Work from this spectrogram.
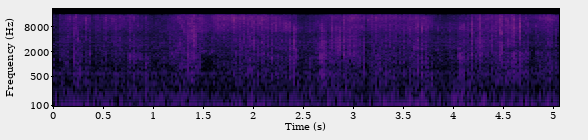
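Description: Fingertips and short nails scratch and rub across thin, textured synthetic honeycomb legging fabric stretched over a thigh and hip. The result is a steady, bright, crackling scrape with a rough zipper-like texture and a low rumble beneath. It pulses in repeated strokes with no clear silences between them.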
